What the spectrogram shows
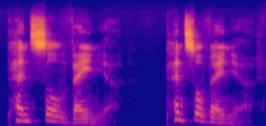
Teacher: It has 4 syllables, stress is on that third syllable.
